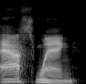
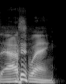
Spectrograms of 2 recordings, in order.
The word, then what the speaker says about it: Aswang: The ass wang. No joke. The ass wang. The ass. The I'm wang. not gonna correct your pronunciation.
